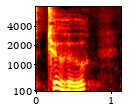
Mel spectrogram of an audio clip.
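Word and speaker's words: tohu: Formless is a Hebrew word that it's literally the way it's supposed to be pronounced is tuhu.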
